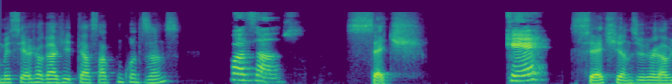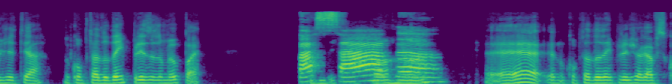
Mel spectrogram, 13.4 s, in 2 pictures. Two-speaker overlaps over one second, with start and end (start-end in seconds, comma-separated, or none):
9.7-11.1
